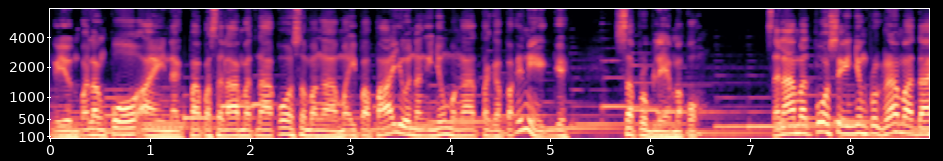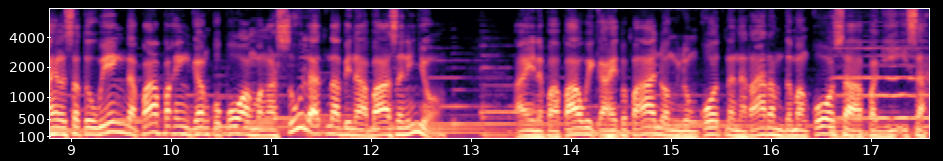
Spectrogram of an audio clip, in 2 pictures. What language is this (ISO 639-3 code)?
fil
